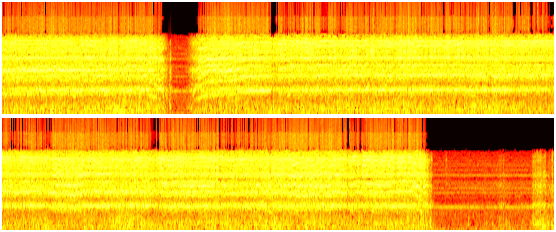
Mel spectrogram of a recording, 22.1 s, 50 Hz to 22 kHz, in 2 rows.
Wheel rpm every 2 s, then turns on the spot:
180, 130, 190, 230, 230, 230, 220, 220, 210, 170, 20.
20-22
